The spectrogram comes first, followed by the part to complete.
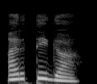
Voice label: "ಆರ್ಥಿಕ", Kannada

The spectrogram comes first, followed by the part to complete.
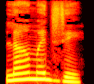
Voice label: "ಲಾಮಜ್ಜೆ", kannada

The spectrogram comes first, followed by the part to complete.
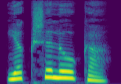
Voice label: "ಯಕ್ಷಲೋಕ", Kannada

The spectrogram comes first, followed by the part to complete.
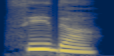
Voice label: "ಸಿತ", Kannada

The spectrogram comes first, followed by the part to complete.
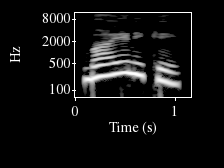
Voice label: "ಭಯಾನಕ", Kannada

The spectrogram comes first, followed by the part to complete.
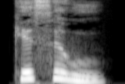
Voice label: "ಕುಸುವು", Kannada

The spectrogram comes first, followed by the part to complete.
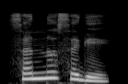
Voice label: "ಸಾನುನಾಸಿಕ", Kannada

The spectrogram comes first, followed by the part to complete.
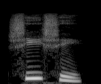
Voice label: "ಸಾಸ", Kannada

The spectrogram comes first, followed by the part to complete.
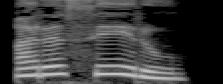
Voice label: "ಅರಸೇರು", Kannada

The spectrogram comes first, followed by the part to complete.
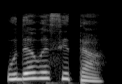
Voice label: "ಉಧ್ವಸ್ತ", Kannada

